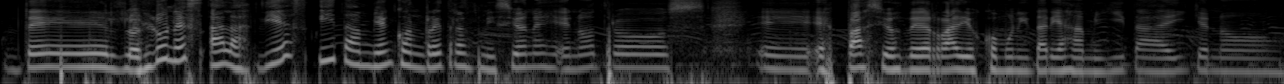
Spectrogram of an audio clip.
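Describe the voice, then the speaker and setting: A woman's voice: fairly high pitch, fairly even intonation, slow. A woman with a Chilean accent chatting informally and with plenty of slang as a community radio host. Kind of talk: casual radio chat.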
